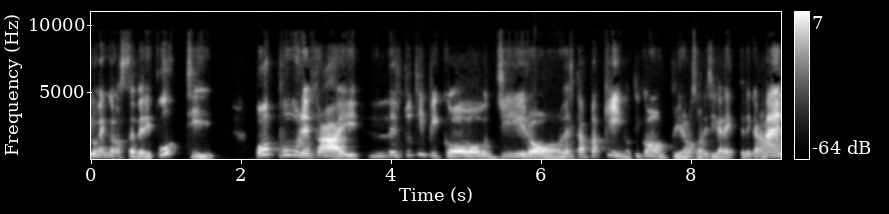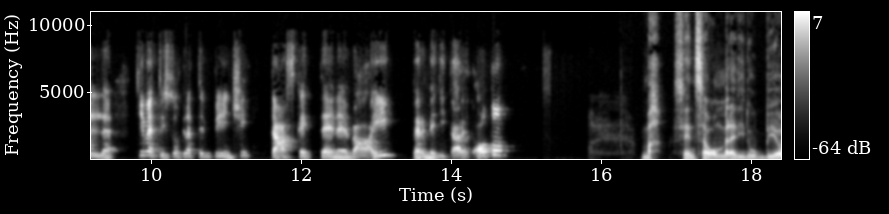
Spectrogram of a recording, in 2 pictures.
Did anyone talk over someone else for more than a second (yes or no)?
no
